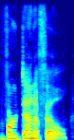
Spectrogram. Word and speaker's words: Vardenafil: a sound uh and fill as in pharmacist fill prescriptions for venail put it all together and you get venail emphasize Den see if you can hear that emphasis when I say it slowly venail venail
